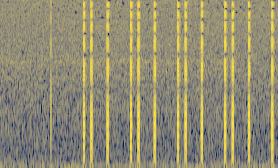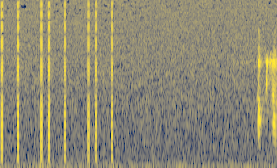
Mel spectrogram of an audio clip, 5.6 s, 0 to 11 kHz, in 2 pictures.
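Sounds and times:
mobile phone electronic key beeps during PIN entry: 0:00.8 - 0:03.9.

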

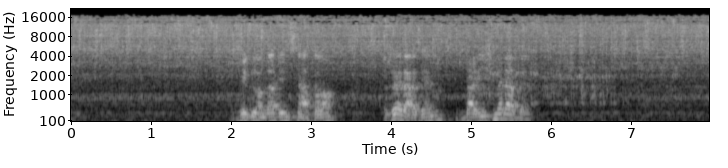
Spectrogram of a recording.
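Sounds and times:
water running from a tap: 0:00.0 - 0:07.9
speech: 0:02.1 - 0:05.9
pipes gurgling: 0:03.4 - 0:07.9.

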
